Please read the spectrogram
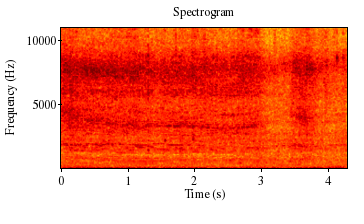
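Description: Raw potato being sliced thin on a boti, a fixed upright kitchen blade: a steady high scraping hiss as the potato is drawn through the blade.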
